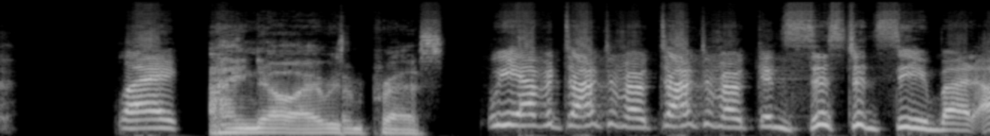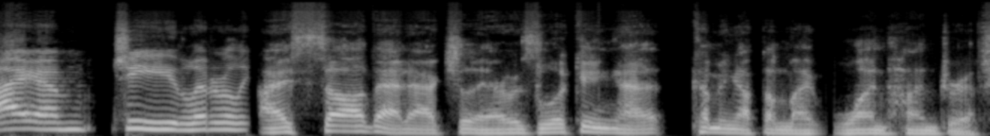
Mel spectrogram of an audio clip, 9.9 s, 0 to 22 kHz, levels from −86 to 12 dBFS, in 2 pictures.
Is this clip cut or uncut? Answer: cut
